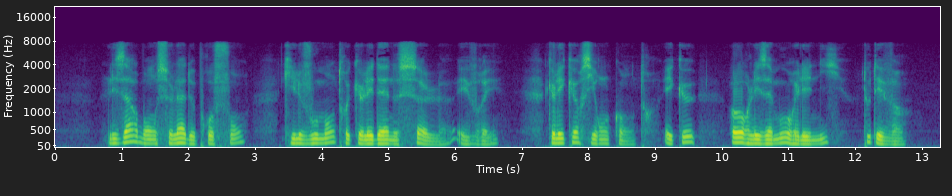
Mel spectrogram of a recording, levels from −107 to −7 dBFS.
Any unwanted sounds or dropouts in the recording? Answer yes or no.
no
